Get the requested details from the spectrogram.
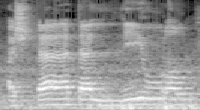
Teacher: tanwin bertemu dengan huruf lam. Langsung memasukkan tetapi tidak dengung dengan dikejutkan dengan kuat sedikit. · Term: idgham bila gunnah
